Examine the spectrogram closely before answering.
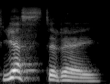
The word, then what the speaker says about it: yesterday: Remember that it has a stress in the first syllable, so it's yesterday.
